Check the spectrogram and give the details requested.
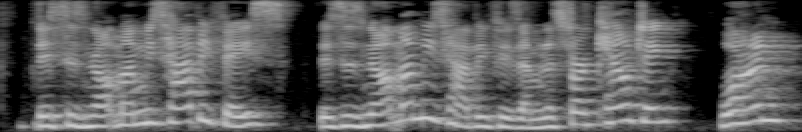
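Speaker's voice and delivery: a hint of a mom losing patience; mock stern mom. Mom counting down at her child in the bath. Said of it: "what do we do when a four-year-old".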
